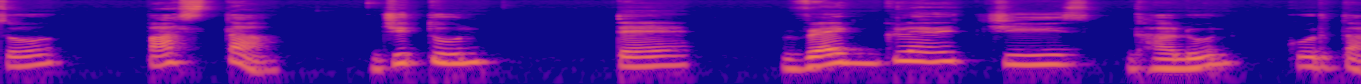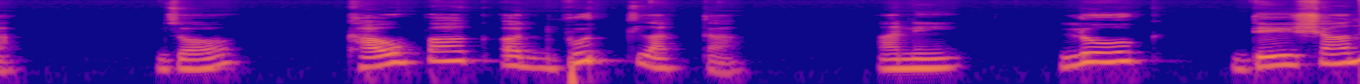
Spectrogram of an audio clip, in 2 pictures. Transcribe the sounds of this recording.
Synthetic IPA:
ɔ | past̪a | d͡ʑit̪uːn | t̪e | ʋeɡɭet͡ɕiːd͡z | ɡʱaluːn | kəɾt̪a | d͡zɔ | kʰawpakəd̪bʱut̪laɡ̚t̪a̰ː | ñi | lok | d̪ɛɕãn

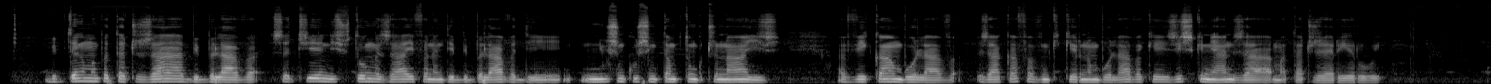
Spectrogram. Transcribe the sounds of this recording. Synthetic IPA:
bibit̪eŋəmampat̪aʈ͡ʂuzabibilavəsaʈ͡ʂiənisu̥t̪oŋəzaefənand̪ebibilavəd̪eniusiŋikusinit̪amit̪uŋɡuʈ͡ʂanaizi̥ | a̰vekambolavə̰zakafaviniki̥keɾinambolavakezisi̥kʲinianizama̰t̪aʈ͡ʂuzaɾeɾuwḛ

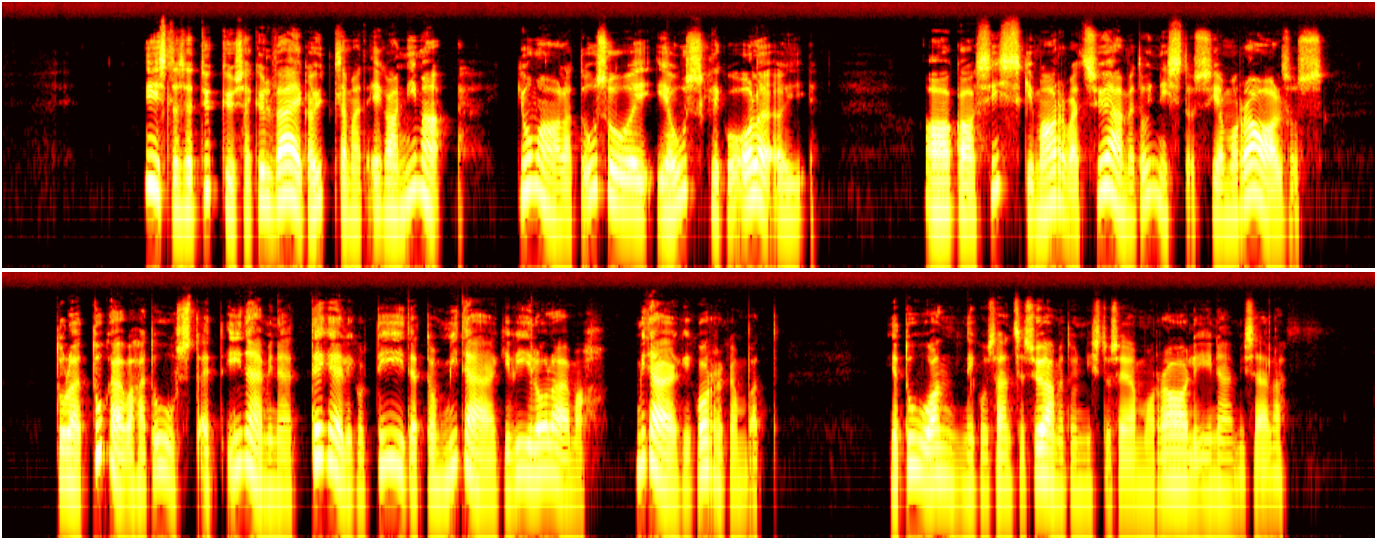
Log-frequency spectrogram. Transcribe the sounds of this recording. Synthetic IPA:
eːst̪lɑs̬e̞t̪ykːˑysekylvæeɡ̥ɑyt̪ˑle̞mɑt̪e̞̰ɡ̥ɑnimɑ | jumɑlɑt̪ːˑusuejjɑusklikuʔoleʔej | ɑɡ̥ɑsiskimɑɑrvɑet̪syæme̞t̪unʲːist̪ṵsjɑmo̞ɾɑːlsṵs | t̪uleb̥̚t̪uɡ̥evɑɦet̪uːst̪e̞̰t̪ːineminet̪e̞ɡ̥e̞likːult̪ːiːd̪̥e̞t̪ːˑo̞nmid̪̥æɡ̥iviːlo̞lemɑh | mid̪̥æɡ̥iko̞rɡ̥e̞mb̥ɑ̰t̪ːˑ | jɑt̪uːɑnd̪niɡ̥usæːnsesyæme̞t̪unʲːist̪use̞jɑmo̞ɾɑːliine̞mḭsḛlḛ

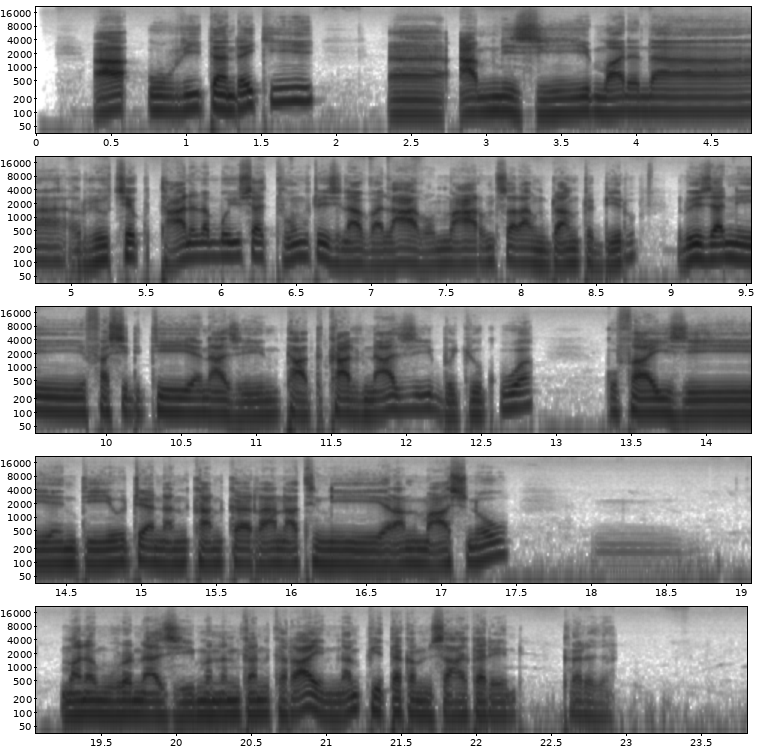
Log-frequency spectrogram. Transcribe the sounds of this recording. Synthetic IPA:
auɾit̪aɳɖ͡ʐejkʲi | aminizimananə | rewt͡seku̥t̪ananəmoiusat̪ʰuŋɡuʈ͡ʂizilavalavəmaɾunisaɾaŋuɳɖ͡ʐaŋiʈ͡ʂəbeɾu | rezanifasilit̪eanazimit̪ad̪i̥kalinazibakikʰuə | kofaiziand̪iewaʈ͡ʂiananikanikəɾaːnat̪iniranumasinow | manamuɾanazimananikanikəɾaiminampet̪akamizakaɾeni̥ | kaɾazan

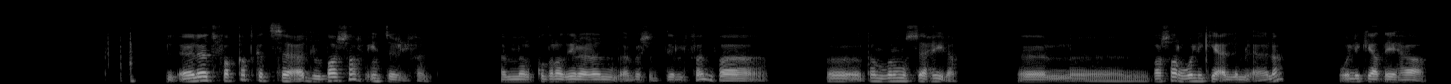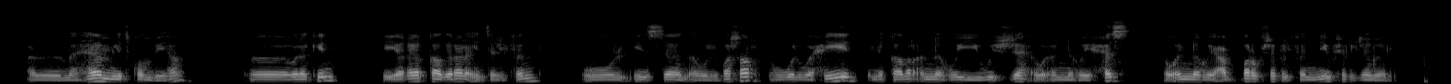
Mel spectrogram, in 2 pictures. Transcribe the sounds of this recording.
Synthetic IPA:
ʔəlʔælæt̪fɑqɑt̪ˤkæt̪sæʕə̰d̪əlbɑʃɑɾˤfiʔənt̪æʒəlfə̰nː | ʔəmːælqod̪ɾˤɑd̪jælæʔænbæʃət̪̚d̪iɾəlfənːfæ̰ | kænd̪ˤʊɾmʊst̪æħila̰ | bɑʃɑɾˤhʊwːælːikæjʕa̰lːəməlʔæ̰læ | wʔə̰lːikæjoʕt̪ˤiɦæ | lmæɦæmlit̪qumbəɦæ | wlækən | hə̰jːæɣiɾqɑd̪əɾˤɑʕlæ̰ʔə̰nt̪æʒəlfənː | wlʔə̰nsænʔə̰wəlbɑʃɑɾˤhʊwːælwaħid̪lḭqɑd̪əɾʔə̰nːhujwəʒːəhʔə̰wʔə̰nːhujħəsː | ʔə̰wʔə̰nːhujʕa̰bːəɾˤbʃæklfænːiwbʃəklʒæmælḭ

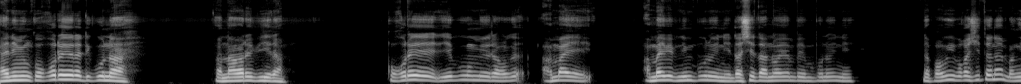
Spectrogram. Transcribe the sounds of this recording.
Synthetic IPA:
animiŋkokoɾeɾadikuna | panaβaɾebiɾam | kokoɾedebumeɾaoɡeamaj | amajpepnimpunojnedasetanuajampempunojne | nap̬awiβakas̬it̬anamaŋ

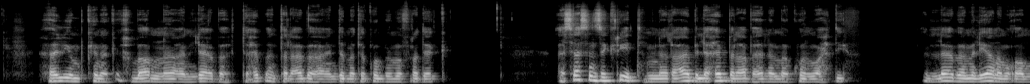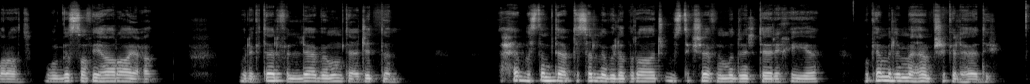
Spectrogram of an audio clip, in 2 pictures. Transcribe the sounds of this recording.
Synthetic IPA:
haljʊmkɪnakʔɪxbɑːɾˤnaʕanlːʊʕbat̪aħɪbːʔant̪alʕabhaʕɪnd̪amat̪akuːnbɪmafɾˤɑd̪ak | ʔasaːsanzɪkɾiːt̪mɪnɪlʔalʕaːbɪlːiʔaħabːʔalʕabhalamːaʔakuːnwaħd̪i | ʔɪlːʊʕbamaljaːnamʊɣaːmɑɾˤɑːt̪wɪlɡɨsˤːɑfiːhaɾˤɑːjɪʕa | wɪlɪɡt̪aːlfilːʊʕbamʊmt̪ɪʕd͡ʒɪd̪ːan | ʔaħabːʔast̪amt̪ɪʕb̚t̪ḁsalːʊɡwɪlʔɪbɾˤɑːd͡ʒwɪst̪ɪkʃaːfɪlmʊd̪ʊnɪt̪ːaːɾiːxɪjːa | wɪkamːɪlɪlmaɦaːmbʃaklhaːd̪i

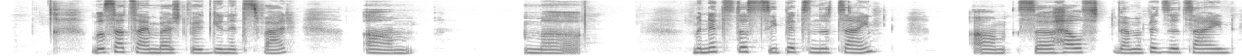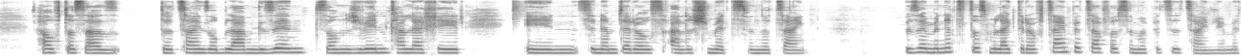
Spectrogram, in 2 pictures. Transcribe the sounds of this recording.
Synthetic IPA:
vuːsat͡saɪnbaɪʃtvɛt̚ɡənɪt͡stfaɾ | am | mə | bənɪt͡stəst͡sɪpɪt͡sn̩dɪt͡saɪn | ʔɔmsəɦɛlˠftvɛnməpɪt͡s̬dɪt͡saɪn | hɛlˠftəsas | d̥ɪt͡saɪnzɔlˠblˠaɪbm̩ɡəzɪntz̥ɔlˠnɪʃ̬tveɪɾn̩kʰanlˠɛχəɾɪnsənɪmtaɾoʊsalˠəʃmɪt͡sfɪndɪt͡saɪn | viːzoɪmənɪt͡stəsməlˠaɪk̚taɾoʊft͡saɪnpɪt͡safəsɪnməpʰɪt͡sdɪt͡saɪnɾɪmət

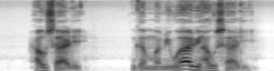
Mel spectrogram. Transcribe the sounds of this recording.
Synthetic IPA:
hawsaːɾɛ̰ | ɡamːamiwaːwiɦawsaːɽɛ

